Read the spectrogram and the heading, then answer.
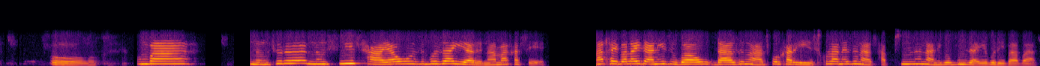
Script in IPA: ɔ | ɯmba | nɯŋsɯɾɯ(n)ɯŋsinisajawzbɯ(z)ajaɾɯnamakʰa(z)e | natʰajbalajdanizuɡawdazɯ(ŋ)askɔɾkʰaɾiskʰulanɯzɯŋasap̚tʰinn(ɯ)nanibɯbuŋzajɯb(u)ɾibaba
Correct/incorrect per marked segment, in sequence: correct, correct, incorrect, correct, correct, incorrect

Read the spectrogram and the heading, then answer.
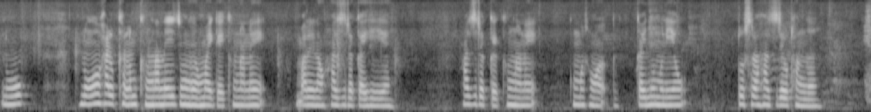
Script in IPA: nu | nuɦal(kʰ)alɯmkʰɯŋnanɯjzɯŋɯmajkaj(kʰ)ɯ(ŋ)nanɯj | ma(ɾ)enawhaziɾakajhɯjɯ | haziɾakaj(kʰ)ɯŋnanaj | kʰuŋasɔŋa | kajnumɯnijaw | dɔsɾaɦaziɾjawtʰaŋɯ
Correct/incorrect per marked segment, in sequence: correct, correct, correct, correct, correct

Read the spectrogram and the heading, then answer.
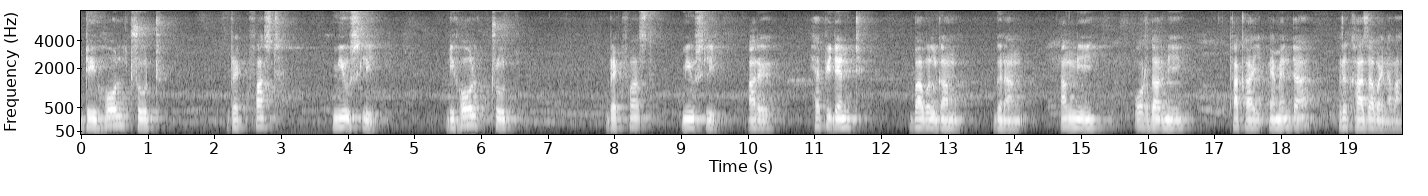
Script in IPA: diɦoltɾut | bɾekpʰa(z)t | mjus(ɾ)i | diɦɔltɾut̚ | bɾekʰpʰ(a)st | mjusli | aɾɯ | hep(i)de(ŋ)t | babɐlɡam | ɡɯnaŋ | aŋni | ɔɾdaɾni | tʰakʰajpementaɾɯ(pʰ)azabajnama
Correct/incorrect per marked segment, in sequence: incorrect, incorrect, correct, correct, incorrect, incorrect

